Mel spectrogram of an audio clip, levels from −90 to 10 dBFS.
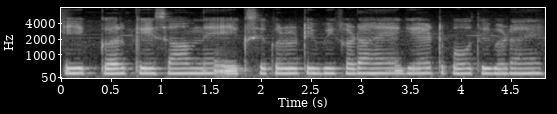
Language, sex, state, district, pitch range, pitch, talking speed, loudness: Hindi, female, Rajasthan, Barmer, 210-215 Hz, 210 Hz, 175 wpm, -15 LUFS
